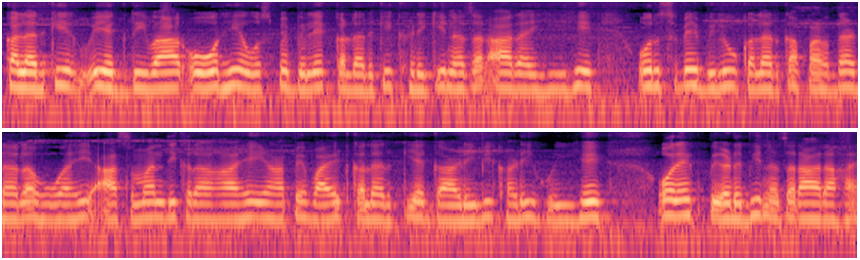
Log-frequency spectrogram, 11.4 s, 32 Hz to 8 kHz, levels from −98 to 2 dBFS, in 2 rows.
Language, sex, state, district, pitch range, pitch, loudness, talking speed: Hindi, female, Bihar, Lakhisarai, 175-195 Hz, 180 Hz, -17 LUFS, 245 wpm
